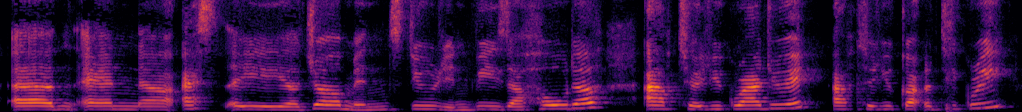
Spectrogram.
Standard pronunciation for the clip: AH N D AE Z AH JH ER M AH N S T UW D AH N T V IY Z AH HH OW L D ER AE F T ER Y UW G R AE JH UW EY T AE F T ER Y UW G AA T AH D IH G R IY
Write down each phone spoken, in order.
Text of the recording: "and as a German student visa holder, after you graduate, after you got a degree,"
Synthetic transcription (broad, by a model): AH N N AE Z AH JH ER M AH N S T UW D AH N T V IY Z AH HH OW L D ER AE F T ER Y UW G R AE JH UW EY T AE F T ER Y UW G AA T AH D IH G R IY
